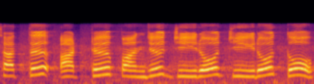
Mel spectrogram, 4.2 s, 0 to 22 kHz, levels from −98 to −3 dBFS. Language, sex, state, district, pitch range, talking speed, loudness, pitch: Punjabi, female, Punjab, Pathankot, 270-325 Hz, 85 wpm, -13 LUFS, 290 Hz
